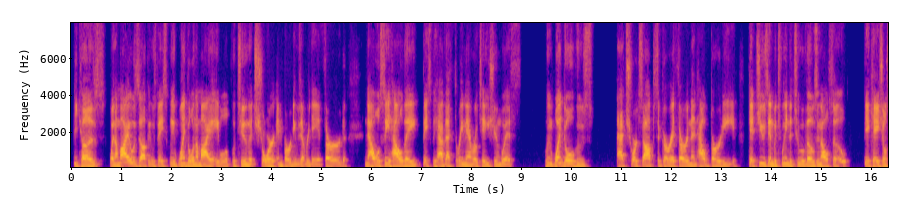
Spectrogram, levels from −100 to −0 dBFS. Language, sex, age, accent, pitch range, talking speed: English, male, 20-39, American, 135-150 Hz, 210 wpm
